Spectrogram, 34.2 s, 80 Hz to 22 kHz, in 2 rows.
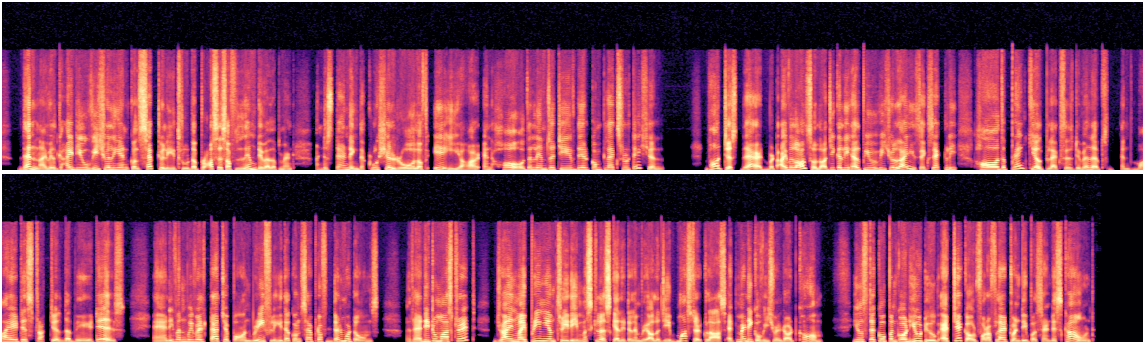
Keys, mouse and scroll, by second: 5.5 middle click, 7.3 middle click, 8.7 middle click.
